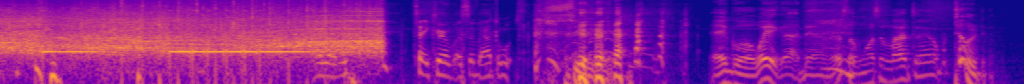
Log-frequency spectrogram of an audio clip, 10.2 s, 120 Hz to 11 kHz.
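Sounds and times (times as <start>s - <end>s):
large audience applauding: 0.0s - 3.9s
large audience cheering and shouting: 0.0s - 3.9s
laughter: 0.0s - 7.0s, 8.1s - 8.8s
speech: 0.4s - 0.7s, 4.2s - 6.5s, 7.1s - 10.0s.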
